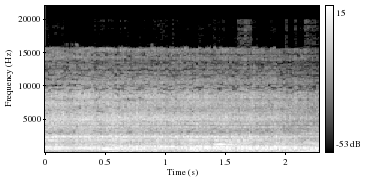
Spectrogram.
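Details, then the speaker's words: CRI Virat 1.5 HP centrifugal pump, 2x2 inch: harsh steady grinding roar over motor hum from badly damaged rear bearing. "तो इसके bearing ख़राब है, तो हम इसके खोल के इसके बैरिंग चेंज करेंगे।"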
